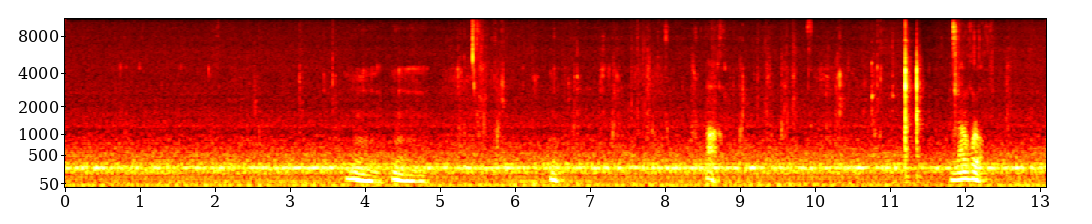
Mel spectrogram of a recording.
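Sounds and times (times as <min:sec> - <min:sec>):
steady low hum: 0:00.0 - 0:13.0
murmured hums of tasting: 0:00.7 - 0:13.0
person chewing with mouth closed: 0:01.9 - 0:11.5.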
